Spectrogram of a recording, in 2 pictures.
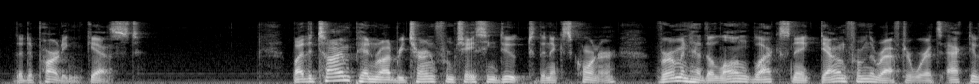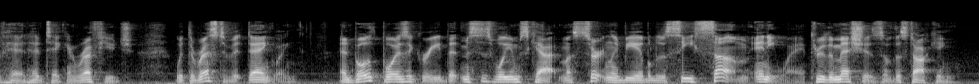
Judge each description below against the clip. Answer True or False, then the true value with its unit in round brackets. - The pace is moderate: True (185 wpm)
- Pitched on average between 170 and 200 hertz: False (115 Hz)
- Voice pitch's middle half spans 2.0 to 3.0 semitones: False (3.8 semitones)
